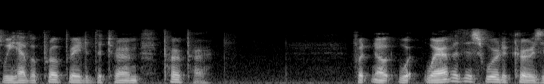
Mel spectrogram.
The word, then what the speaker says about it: Purpur: And such is the fact, for pure red appears, a color to which from its excellence we have appropriated the term purpur.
